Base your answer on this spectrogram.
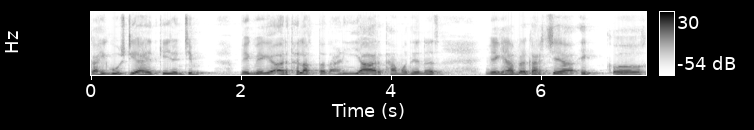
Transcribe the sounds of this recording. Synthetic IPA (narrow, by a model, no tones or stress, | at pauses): kaɦiːɡoʂʈiːaɦet̪kiːd͡ʑjaɲt͡ɕiː | ʋeɡʋeɡɭeəɾt̪ʰəlaɡ̚t̪at̪aɽ̃ijaəɾt̪ʰaməd̪ʱːjenət͡s | ʋeɡɭjap̬ɾəkaɾt͡ɕeek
